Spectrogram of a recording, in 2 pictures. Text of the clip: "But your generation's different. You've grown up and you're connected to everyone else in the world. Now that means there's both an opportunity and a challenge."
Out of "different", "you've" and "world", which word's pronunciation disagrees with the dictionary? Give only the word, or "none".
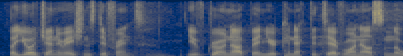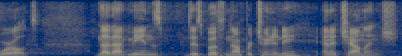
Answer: none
